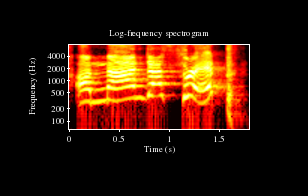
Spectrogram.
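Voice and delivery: high, loud, slow bellow across the playground; shouting. Acted. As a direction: roar the girl's name like a drill sergeant. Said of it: "she was shouting".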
